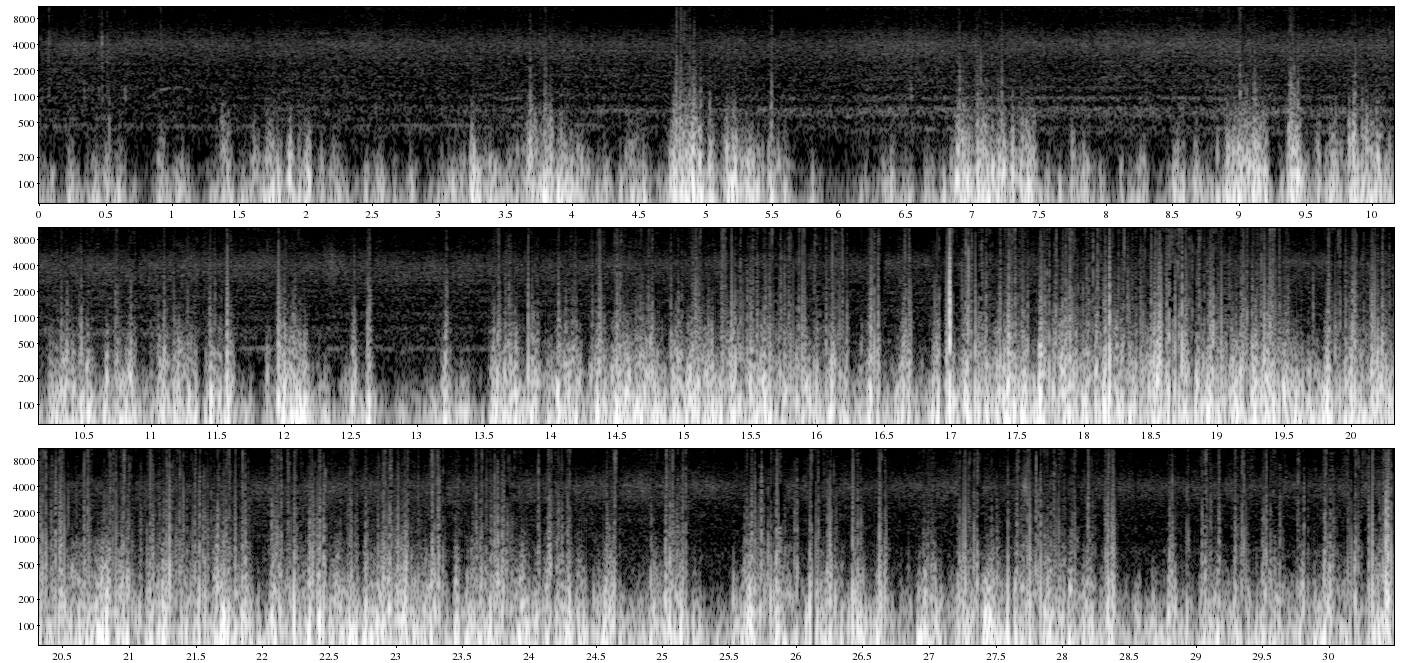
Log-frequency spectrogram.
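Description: Wind buffeting the microphone outdoors on open water, a rough low rumble. It comes in uneven gusts at first and turns louder and steadier about halfway through.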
